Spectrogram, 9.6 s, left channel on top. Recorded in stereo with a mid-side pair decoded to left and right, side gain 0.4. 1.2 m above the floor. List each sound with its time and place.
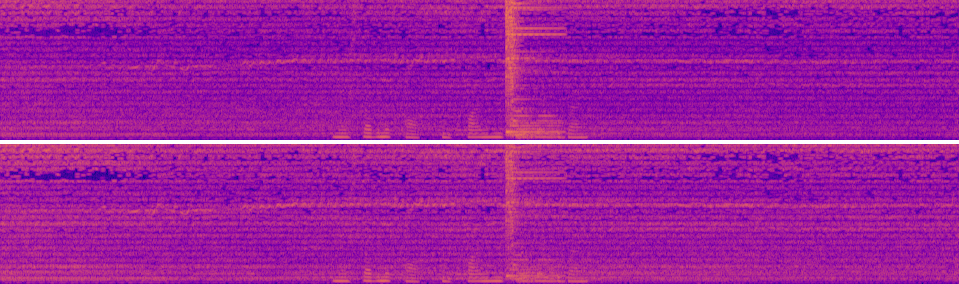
0.0 s a drone: 40° right
3.3 s a woman speaking: 15° right
5.0 s a chime: 40° left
